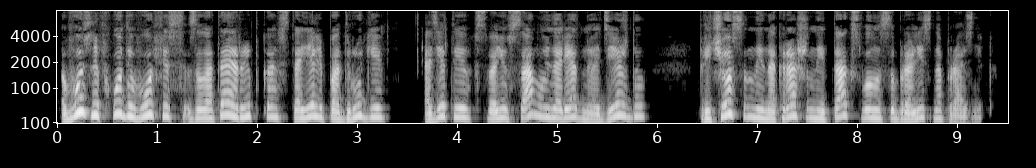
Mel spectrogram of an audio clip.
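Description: A woman narrating a story in an expressive audiobook reading, voicing the characters. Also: on the high side, normal speed, dry recording.

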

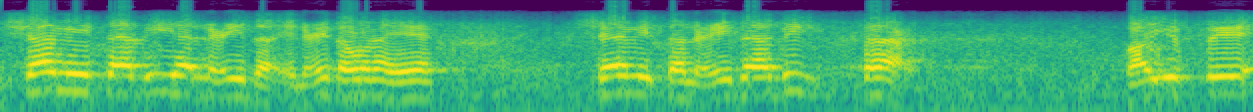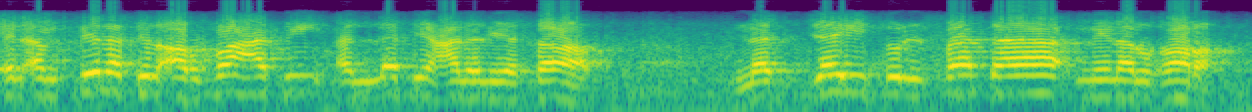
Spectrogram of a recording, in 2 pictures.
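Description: A man teaching an Arabic grammar lesson, explaining step by step and asking the class questions. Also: high-pitched. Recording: tinny phone-like recording with faint noise.

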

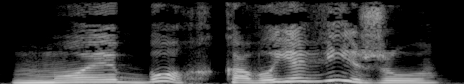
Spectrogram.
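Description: A woman's voice: medium pitch, lively intonation, slow pace, dry recording. Woman reader as an easygoing male star; chatty, dry. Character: tall adult male actor, a friendly, easygoing celebrity.

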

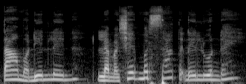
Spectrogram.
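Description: A woman's voice: medium pitch, animated, fast, slightly rough. Woman doing a menacing gangster man. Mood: sneering. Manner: threatening, shouting.

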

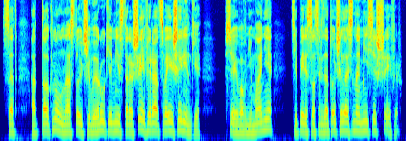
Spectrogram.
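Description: A man narrating a horror audiobook in a steady, measured reading voice on a close mic. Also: medium pitch, no room sound.

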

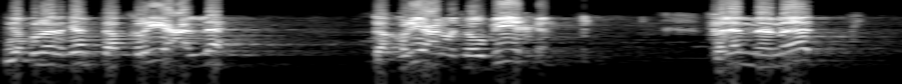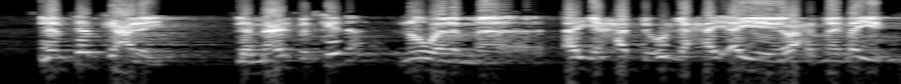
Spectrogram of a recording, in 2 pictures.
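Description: A quick-talking Egyptian sheikh delivers a religious lecture in a high, sharply bright voice. He breaks into colloquial asides and repeats words while searching for them. A long reverb trails his voice through the hall. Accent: Egyptian Arabic. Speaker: sheikh teaching jurisprudence.

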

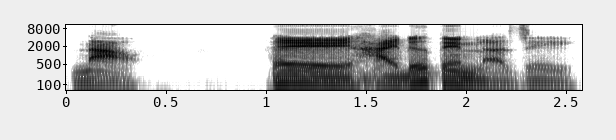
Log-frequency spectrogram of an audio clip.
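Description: A man voicing a kindly, calm elderly father who speaks in an unhurried, soothing and gently chiding way. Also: very deep voice, no room sound, clean studio sound, voice pushed down, full character voice.

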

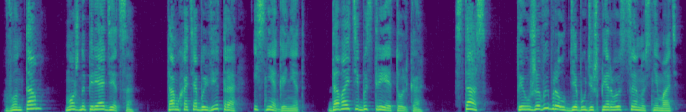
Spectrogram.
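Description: A brisk, commanding young woman, voiced by a male narrator who runs a film shoot in an audiobook. The voice is pushed well up in pitch and moves a lot as she gives orders. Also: very animated, heavily acted. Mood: bossy.

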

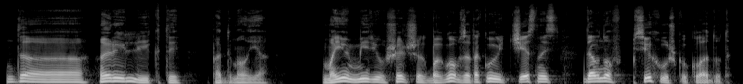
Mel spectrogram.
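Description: Кастинг: мужчина-чтец аудиокниги, низкий и мягкий голос. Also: male voice, lowish voice, lively intonation, moderate pace, creaky, dark tone, slightly rough. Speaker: audiobook narrator. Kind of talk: scripted first-person narration.

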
